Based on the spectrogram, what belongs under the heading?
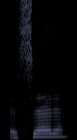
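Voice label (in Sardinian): "essere", female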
